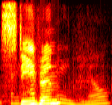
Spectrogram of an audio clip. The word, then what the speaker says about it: Stephen: Uh Steven, this is a thing in America. We don't we we will often pronounce the ph as a v because we don't treat the ph as a fu even though I know in Europe you guys do.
